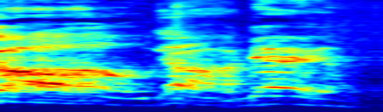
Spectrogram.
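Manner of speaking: high, loud, drawn-out yelp; mock pain shout. Boss whacked in the knee, hammed-up pain shout. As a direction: yelp like the crutch just hit.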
